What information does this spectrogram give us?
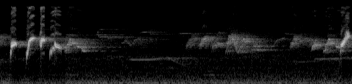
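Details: Red-whiskered bulbul master song for bird teaching: opens with four quick loud whistles, then low continuous warbling phrases, ending on a single rising whistled note.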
